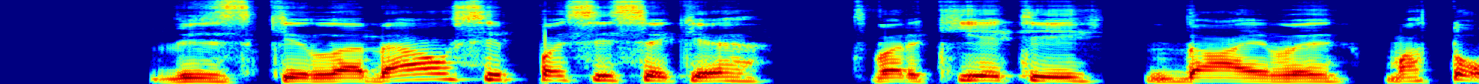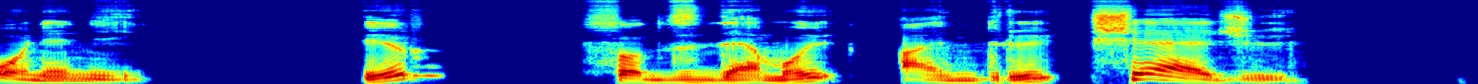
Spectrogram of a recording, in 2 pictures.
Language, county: Lithuanian, Šiauliai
